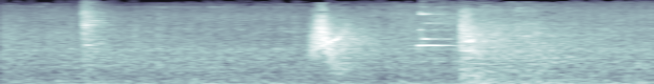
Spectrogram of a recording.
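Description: Short electronic menu beeps sound as items are selected.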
